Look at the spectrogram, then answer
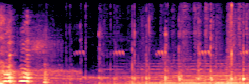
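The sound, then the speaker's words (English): Horses' hooves clip-clop in a steady rhythm over a soft ambient bed, the clattering gradually slowing to a halt as two knights pull up their horses at sunset in a clearing where an encampment has been set up. “So it's sunset when two knights pull up rain. One of them gets off the horse, the other one kind of leads it just a few feet more.”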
